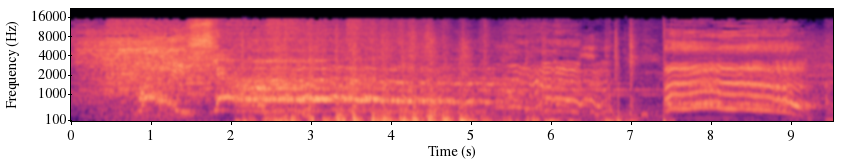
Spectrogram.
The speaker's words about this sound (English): And this is about when it becomes grown men yelling at brown Play-Doh.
